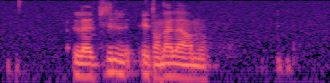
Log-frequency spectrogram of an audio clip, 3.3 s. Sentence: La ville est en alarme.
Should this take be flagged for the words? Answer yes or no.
no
